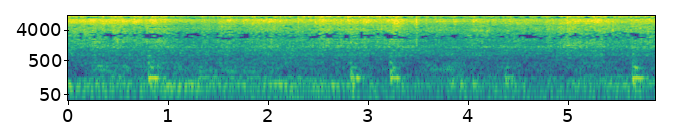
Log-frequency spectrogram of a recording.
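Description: Chicken liver and gizzard pieces frying in masala in a nonstick pan, a steady sizzle, with a few soft scrapes of a silicone spatula as they are stirred.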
